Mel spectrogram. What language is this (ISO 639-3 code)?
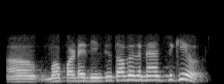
nep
